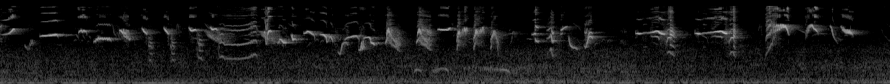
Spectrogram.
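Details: Kacer, or Oriental magpie-robin, delivering fighting song in the 'ngobra' style to goad other males into tail-spreading; clear whistled phrases and sweeping slurs, separated by short gaps, sharp rising notes toward the end.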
